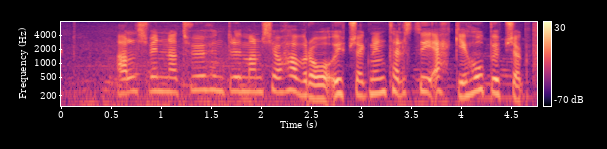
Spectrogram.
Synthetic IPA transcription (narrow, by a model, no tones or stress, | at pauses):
alsvɪnːat̪ʰvœːɦʏnt̪ɾʏðmanːsjawɦavɾowɔ̰ʔʏhpsœknɪnt̪ʰɛlst̪θiʔɛhcɪɦoːwpʏhpsœkn̥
